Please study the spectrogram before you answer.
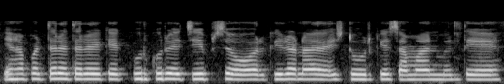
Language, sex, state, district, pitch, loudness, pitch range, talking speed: Hindi, female, Rajasthan, Barmer, 240 Hz, -12 LUFS, 230-250 Hz, 180 wpm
